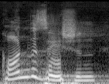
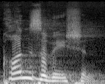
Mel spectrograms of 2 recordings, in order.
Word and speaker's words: conversation: So, instead of pronouncing a word like conversation, they kept saying conservation. That's a common word.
